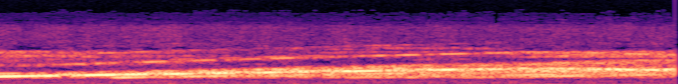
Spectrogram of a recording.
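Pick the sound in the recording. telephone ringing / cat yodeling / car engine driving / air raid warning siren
air raid warning siren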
